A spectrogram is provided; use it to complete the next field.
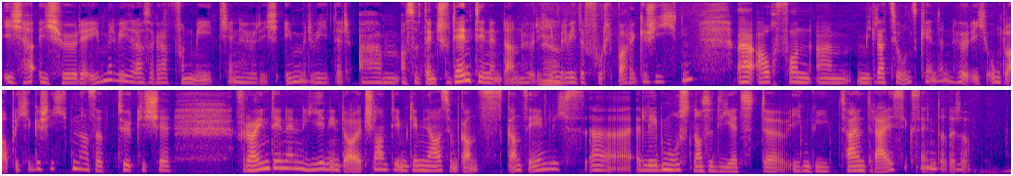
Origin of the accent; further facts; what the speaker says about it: Bern, Switzerland; als ich aufgewachsen bin in Bern.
